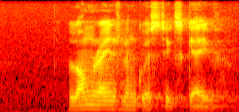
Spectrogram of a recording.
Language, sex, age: English, male, 21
